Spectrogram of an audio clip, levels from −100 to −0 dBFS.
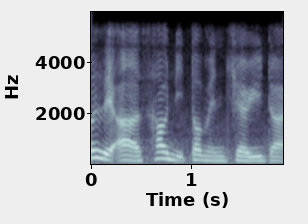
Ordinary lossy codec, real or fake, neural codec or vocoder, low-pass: none; real; none; 5.4 kHz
